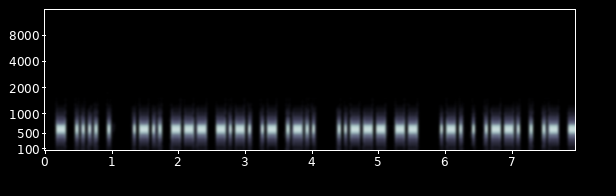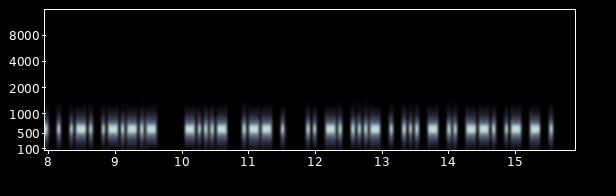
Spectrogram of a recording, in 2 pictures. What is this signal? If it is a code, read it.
Morse code, heard as a keyed tone, about 25 wpm, 600 Hz. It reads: THE LOCAL 2M REPEATER. <BT> WE INVESTIGATE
